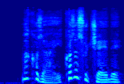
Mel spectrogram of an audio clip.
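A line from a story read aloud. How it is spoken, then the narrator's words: Father exclaiming. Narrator (Italian): esclamò suo padre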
